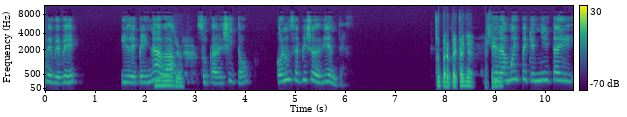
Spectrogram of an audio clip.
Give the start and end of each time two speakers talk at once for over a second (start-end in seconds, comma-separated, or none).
none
